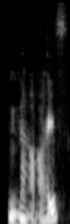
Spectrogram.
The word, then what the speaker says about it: knife: después tiene una N, solo vamos a pronunciar la N y no vamos a pronunciar la K. Por ejemplo, know, que significa saber, knee, que significa rodilla, knife, que significa cuchillo, knight,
